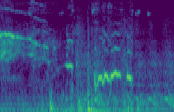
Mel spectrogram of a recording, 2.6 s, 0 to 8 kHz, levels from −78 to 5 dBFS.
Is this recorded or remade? recorded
